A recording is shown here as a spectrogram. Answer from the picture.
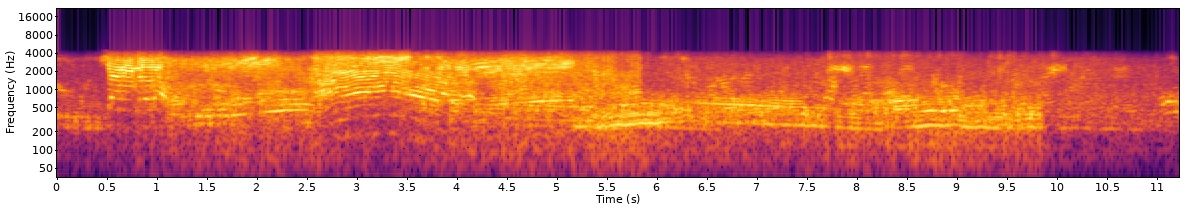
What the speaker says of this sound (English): Some of the real sounds here from the days of the Grand Prix racing.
